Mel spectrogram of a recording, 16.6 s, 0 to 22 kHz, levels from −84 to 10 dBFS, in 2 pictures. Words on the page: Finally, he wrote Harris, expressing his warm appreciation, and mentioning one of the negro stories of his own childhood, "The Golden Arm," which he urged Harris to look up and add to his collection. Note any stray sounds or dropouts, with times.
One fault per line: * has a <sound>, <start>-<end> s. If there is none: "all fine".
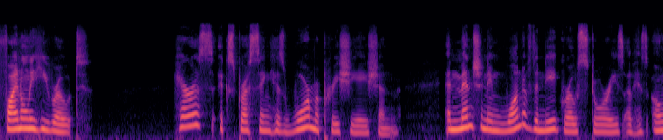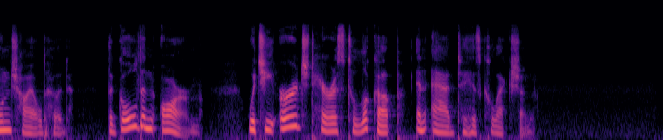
all fine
